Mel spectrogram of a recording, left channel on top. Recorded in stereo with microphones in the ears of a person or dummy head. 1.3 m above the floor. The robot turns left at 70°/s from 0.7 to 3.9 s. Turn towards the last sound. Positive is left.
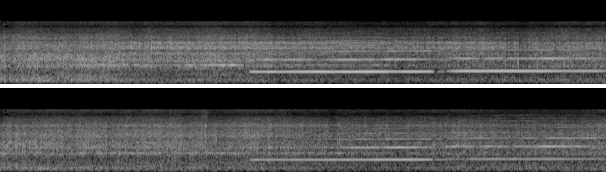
turn(degrees=-65)  # may be behind; listen again after turning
